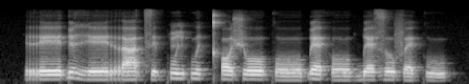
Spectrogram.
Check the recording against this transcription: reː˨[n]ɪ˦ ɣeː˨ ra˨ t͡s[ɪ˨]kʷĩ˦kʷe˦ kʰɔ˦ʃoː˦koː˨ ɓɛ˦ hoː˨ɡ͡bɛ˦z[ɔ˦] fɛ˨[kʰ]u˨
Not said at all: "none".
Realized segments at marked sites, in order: ɗ, ɪ˨, ʊ˦, k

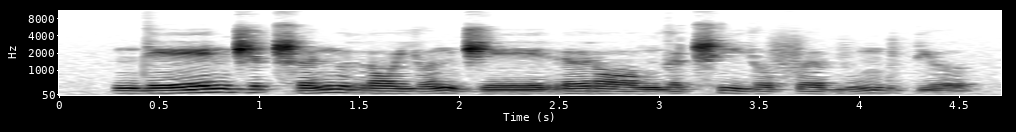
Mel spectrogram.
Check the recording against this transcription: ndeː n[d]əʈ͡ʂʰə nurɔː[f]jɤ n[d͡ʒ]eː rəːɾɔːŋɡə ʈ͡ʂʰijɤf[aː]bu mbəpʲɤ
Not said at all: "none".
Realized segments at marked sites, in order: d͡ʒ, none, d͡ʒ, əː

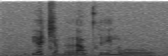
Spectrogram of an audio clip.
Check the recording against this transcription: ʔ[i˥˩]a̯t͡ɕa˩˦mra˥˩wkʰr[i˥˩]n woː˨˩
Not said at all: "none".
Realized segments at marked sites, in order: i˥˩, i˥˩

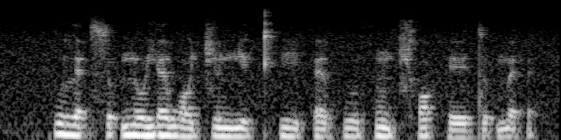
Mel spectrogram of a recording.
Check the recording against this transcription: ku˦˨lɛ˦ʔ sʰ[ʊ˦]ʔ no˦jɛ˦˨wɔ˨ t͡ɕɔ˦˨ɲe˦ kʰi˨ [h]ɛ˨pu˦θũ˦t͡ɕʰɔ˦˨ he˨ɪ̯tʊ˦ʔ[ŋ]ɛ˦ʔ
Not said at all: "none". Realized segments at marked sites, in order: ʊ˦, ʔ, m

